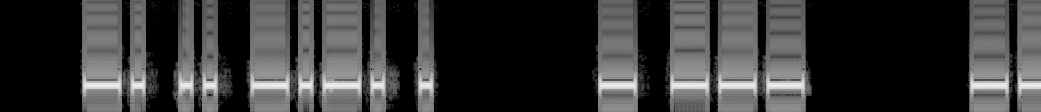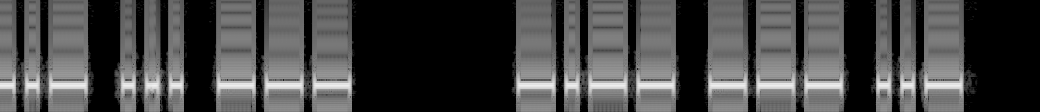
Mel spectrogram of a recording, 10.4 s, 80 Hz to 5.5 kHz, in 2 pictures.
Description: Morse code, heard as a keyed tone, about 20 wpm, 700 Hz. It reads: NICE TO QSO YOU
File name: UK MASTER QSOs TRAINING / 20WPM / UK MASTER QSOs 0044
